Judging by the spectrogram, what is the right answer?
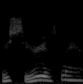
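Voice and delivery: mock near-tears voice. Retelling a stranger's reply on getting his lost phone back: imitating someone near tears. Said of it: "almost to the point of tears".

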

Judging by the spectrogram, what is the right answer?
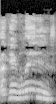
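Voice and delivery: mock very high, piercing, top-of-lungs shriek. Retelling how she reacted when they called the house, imitating someone screaming. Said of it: "She's screaming at the top of her lungs".

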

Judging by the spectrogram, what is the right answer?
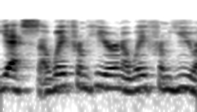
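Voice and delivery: loud, shouted yelling. The narrator, caught sneaking away by Ellis, answers him, shouted. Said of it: "I shouted".

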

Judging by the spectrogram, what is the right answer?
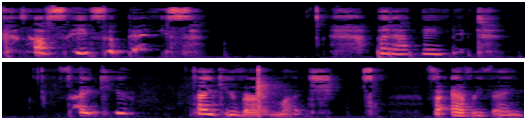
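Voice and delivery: breathy near-whisper with emotion welling up. Thanking viewers at the end of a video, getting emotional. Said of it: "I'm getting emotional".

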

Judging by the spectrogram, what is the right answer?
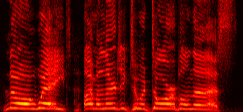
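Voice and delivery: panicked shouting.

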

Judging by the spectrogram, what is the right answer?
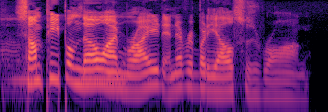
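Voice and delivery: normal talking voice

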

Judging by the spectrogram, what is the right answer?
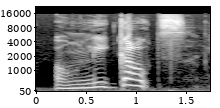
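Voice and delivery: growled, snarling voice. A troll on his bridge answers Peep's question, snarled. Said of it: "he snarled at Peep".

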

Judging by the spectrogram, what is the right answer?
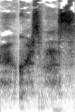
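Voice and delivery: soft, hushed whisper. Closing with a holiday greeting after saying bye: whispering. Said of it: "I don't know why I whispered that".

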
